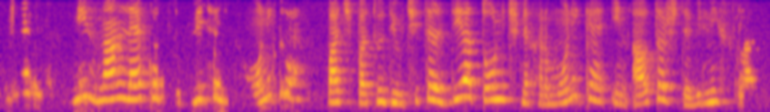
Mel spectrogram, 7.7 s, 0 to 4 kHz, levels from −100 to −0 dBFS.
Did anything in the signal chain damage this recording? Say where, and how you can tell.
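Yes, and it's in the call processing, specifically the echo canceller. The speech suppressed in double talk shows up as the talker ducking hard from 0.0 to 0.82 s, by as much as 30 dB or so, and again from 1.58 to 2.57 s, down about 25 dB at worst. Shorter, shallower dips follow at 2.78 to 2.99 s and 7.42 to 7.63 s. The first three line up with a second voice underneath, so it's likely the canceller clamping both directions when it can't separate them.

That second voice is the other side's voice leaking through: faint fragments at 0.25 to 0.55 s, 2.13 to 2.23 s and 2.73 to 2.9 s, sitting roughly 10 dB under the talker, plus a quieter scrap at 7.34 to 7.41 s, around 20 dB down. It's likely far-end audio from the loudspeaker getting back into the mic and slipping past the echo canceller. You'll hear the whole band stop at 4 kHz, which fits a G.711 mu-law call path at 64 kbps.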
